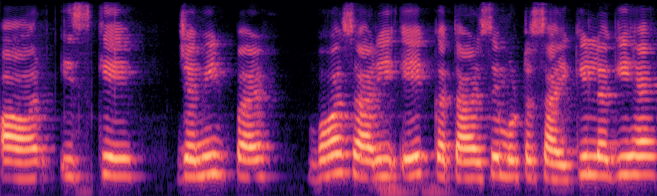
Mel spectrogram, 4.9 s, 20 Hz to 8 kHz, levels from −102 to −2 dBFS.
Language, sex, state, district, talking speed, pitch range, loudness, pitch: Hindi, female, Bihar, Darbhanga, 145 wpm, 215-245 Hz, -21 LUFS, 225 Hz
